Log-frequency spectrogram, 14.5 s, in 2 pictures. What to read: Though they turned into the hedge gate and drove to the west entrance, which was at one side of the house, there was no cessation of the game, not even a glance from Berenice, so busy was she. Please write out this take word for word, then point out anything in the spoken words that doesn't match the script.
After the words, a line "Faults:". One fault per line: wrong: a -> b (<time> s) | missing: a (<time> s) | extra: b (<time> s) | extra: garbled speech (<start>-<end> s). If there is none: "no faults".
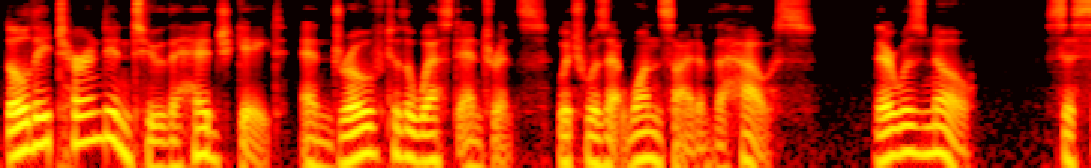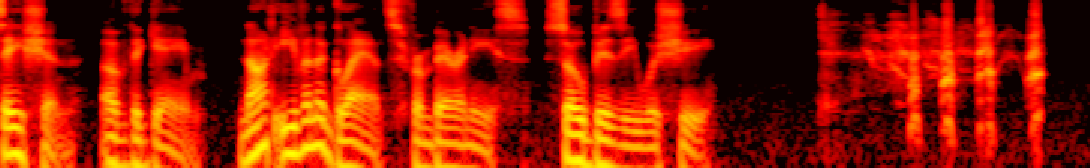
Though they turned into the hedge gate and drove to the west entrance, which was at one side of the house, there was no cessation of the game, not even a glance from Berenice, so busy was she.
Faults:
no faults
